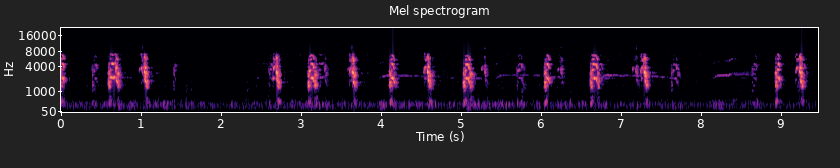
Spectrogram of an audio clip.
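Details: Nesting peregrine falcons in Warsaw, Poland, recorded on 26 April 2024 as prey is delivered and the young chicks are fed. Short, rasping call bursts repeat roughly twice a second, with thin drawn-out whines between them.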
